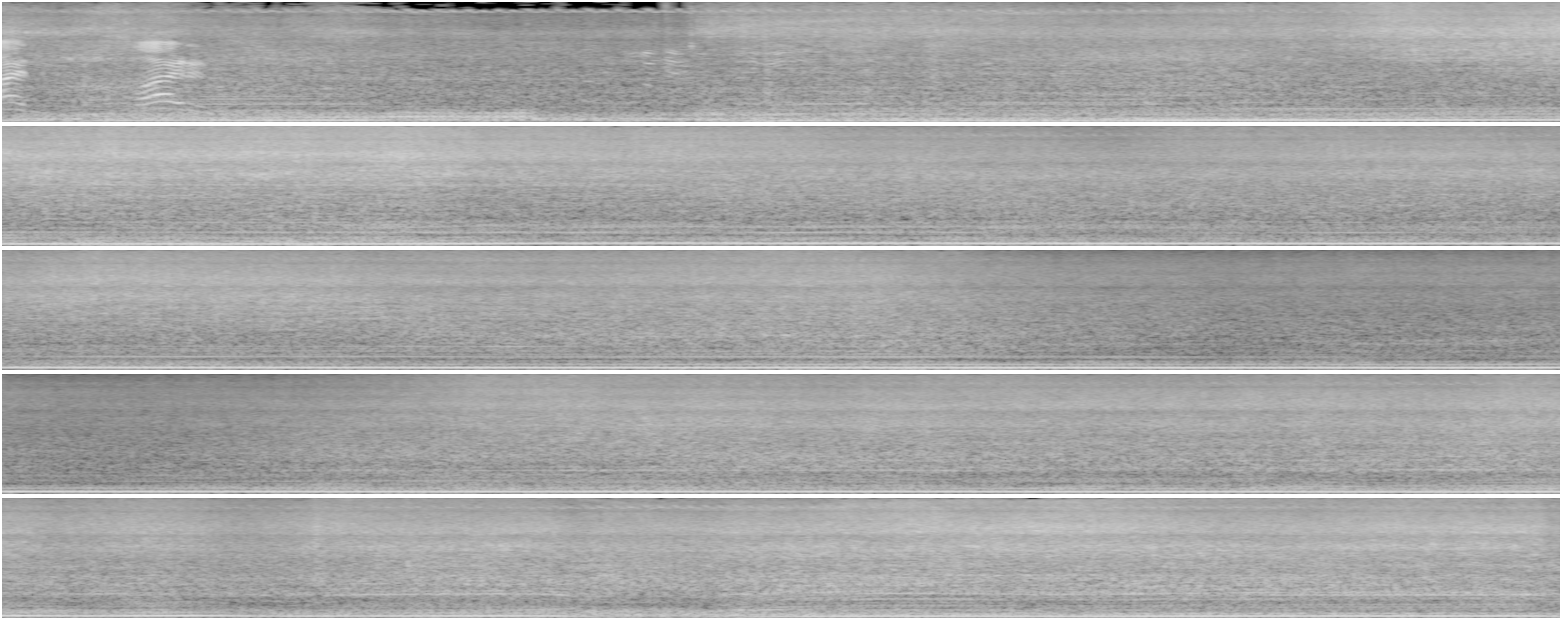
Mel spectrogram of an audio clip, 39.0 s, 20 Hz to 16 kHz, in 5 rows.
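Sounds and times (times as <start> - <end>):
engine and winch droning under load: 0.0 - 38.9.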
